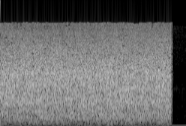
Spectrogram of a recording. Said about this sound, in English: Yeah, it sounds like water, but it's not. It's effluent.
